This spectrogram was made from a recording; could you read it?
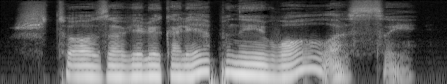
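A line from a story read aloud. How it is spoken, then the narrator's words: Whispered into someone's ear. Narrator (Russian): шепнул граф на ухо Порпоре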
